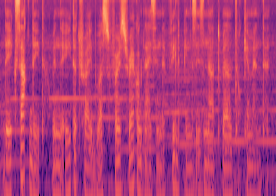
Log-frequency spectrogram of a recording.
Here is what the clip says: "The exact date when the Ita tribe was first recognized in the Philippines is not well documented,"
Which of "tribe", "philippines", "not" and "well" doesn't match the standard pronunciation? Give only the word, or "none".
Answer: philippines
